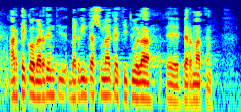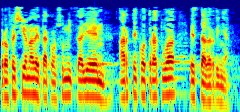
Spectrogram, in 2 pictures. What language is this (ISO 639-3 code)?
eus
